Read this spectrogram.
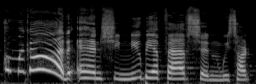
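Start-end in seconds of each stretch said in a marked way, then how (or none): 0.0-0.7 high, loud squeal of "Oh my God"; mock posh gush. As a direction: squeal it like a delighted fan. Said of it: "And she was like".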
